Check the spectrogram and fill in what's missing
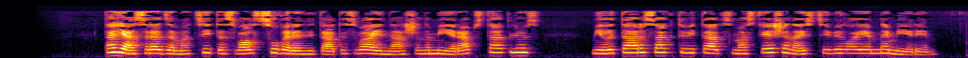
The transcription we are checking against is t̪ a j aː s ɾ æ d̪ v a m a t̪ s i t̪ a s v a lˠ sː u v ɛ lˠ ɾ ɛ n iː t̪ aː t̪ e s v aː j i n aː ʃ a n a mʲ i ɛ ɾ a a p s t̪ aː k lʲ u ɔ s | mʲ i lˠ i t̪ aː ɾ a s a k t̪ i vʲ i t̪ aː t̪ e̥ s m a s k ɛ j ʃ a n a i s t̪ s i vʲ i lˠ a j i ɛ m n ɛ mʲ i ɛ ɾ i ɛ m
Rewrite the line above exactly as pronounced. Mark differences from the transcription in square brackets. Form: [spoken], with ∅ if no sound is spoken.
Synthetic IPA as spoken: t̪ a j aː s ɾ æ d̪ [z] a m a t̪ s i t̪ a s v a lˠ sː u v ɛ [∅] ɾ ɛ n [i] t̪ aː t̪ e s v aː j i n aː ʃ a n a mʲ i ɛ ɾ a a p s t̪ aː k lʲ u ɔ s | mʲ i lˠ i t̪ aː ɾ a s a k t̪ i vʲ i t̪ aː t̪ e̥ s m a s k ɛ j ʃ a n a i s t̪ s i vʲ i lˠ a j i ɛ m n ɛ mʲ i ɛ ɾ i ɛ m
